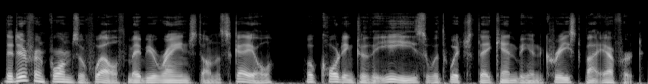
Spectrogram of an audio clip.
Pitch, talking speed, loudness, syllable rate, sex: 95 Hz, 215 wpm, -17 LUFS, 5.3 syllables/s, male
